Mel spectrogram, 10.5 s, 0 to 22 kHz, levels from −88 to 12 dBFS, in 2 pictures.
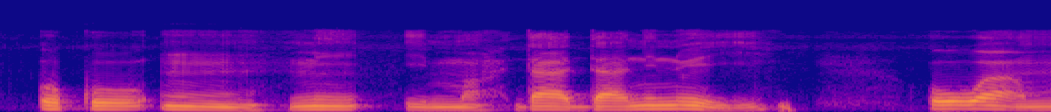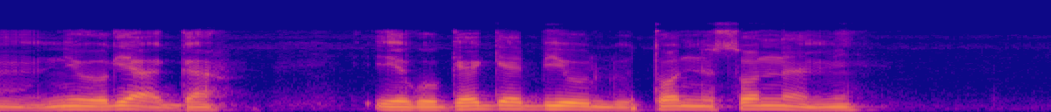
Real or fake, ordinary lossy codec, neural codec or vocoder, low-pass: real; Opus, 32 kbps; none; 7.2 kHz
